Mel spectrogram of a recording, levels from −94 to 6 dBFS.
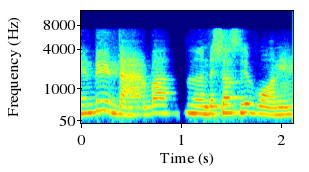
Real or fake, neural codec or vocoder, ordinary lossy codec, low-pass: fake; codec, 16 kHz, 0.5 kbps, X-Codec, HuBERT features, trained on general audio; MP3, 64 kbps; 7.2 kHz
